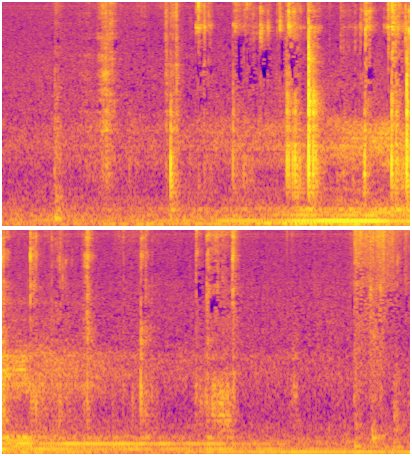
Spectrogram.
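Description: Jewelry necklaces handled close by, with light metallic clinks, jingles and small taps scattered irregularly, faint and with no talk.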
